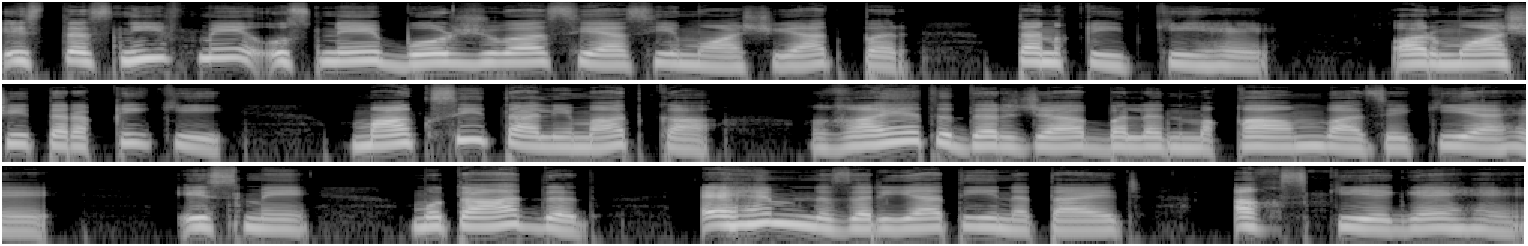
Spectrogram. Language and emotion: Urdu, neutral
